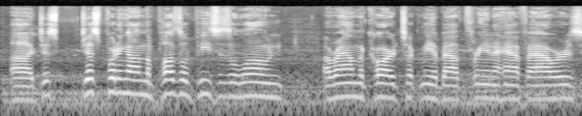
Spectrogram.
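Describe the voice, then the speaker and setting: A man with a fairly high pitch speaks at a moderate pace with fairly even intonation, and there is noticeable background noise. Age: 60s. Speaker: car customizer at a car show. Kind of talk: casual interview. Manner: hesitant, many fillers.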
